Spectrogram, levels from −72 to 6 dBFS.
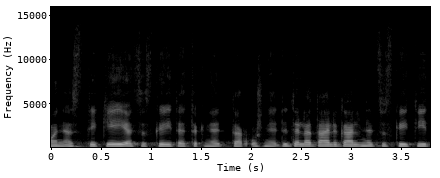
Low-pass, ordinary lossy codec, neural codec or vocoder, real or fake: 14.4 kHz; MP3, 96 kbps; autoencoder, 48 kHz, 32 numbers a frame, DAC-VAE, trained on Japanese speech; fake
